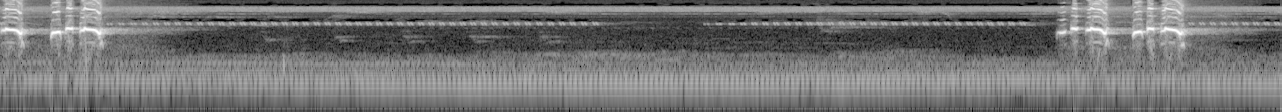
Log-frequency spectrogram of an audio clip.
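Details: Sooty-headed bulbul in vigorous 'gacor' song used to draw replies from other bulbuls: rapid chirpy triple-note phrases opening and closing the stretch, with a low steady hum beneath.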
